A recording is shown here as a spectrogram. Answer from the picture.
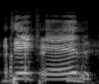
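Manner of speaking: loud, high hammed-up scolding; mock angry tirade. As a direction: play an agent laying down the law, laughter around. Voices FBI berating the suspect.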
